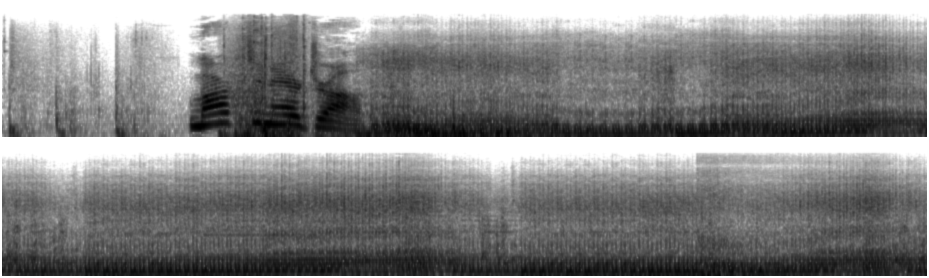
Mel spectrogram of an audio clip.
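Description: A buggy engine roars and revs as the vehicle drives off.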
